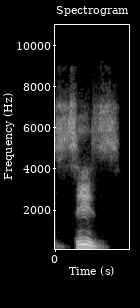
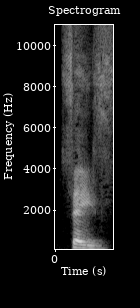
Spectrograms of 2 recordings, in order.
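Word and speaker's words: says: আহ এসটা বাদ দেন, এসটা বাদ দিলে কি হয়? সেই সেই, সাথে একটা এস আছে, বাস, সেইজ। আর এসটা এখানে জেড এর মতো সাউন্ড দেবে, সেইজ। বুঝছেন? ওকে এই আর কি। এখানে একটা কথা বলি শুনে, অরিজিনালি এর উচ্চারণ হচ্ছে সেজ, অরিজিনালটা দরকার নেই।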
